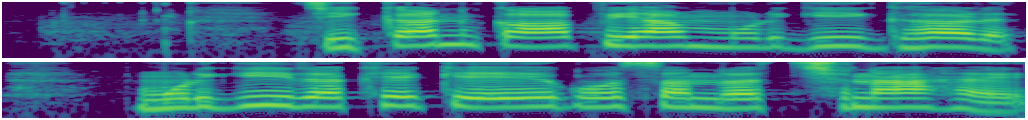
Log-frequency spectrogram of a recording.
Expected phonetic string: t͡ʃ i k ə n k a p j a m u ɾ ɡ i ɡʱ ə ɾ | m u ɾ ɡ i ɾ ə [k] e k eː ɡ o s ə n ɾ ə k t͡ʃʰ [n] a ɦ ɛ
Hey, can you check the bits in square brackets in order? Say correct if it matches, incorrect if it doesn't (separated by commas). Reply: incorrect, correct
